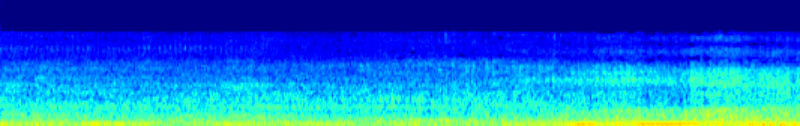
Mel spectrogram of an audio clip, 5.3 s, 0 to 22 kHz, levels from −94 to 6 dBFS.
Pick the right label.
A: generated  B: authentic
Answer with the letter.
B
